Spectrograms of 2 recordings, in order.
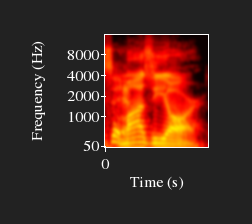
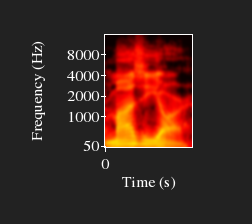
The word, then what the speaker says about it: Maziar: do you say it how do you say it maziar oh jesus yar mazi yar all right so that's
